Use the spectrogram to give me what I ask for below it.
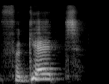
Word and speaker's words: forget: To forget, I forgot, forgotten. To forgive, I forgave, forgiven. Donc, ces trois verbes qui commencent par F-O-R, l'accent tonique est en deuxième position. Il n'est pas sur le F-O-R.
